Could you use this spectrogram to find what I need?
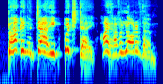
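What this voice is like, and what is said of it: Imitates another person's voice. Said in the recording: “my best Terry Jones impression ... They were both pretty good.”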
